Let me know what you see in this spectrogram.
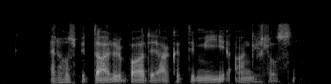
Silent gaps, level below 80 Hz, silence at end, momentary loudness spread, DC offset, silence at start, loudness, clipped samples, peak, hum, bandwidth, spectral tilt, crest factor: none; -70 dBFS; 0.35 s; 7 LU; under 0.1%; 0.5 s; -34 LUFS; under 0.1%; -8 dBFS; none; 12.5 kHz; -4 dB/octave; 28 dB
